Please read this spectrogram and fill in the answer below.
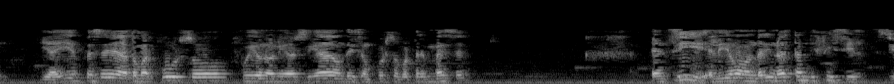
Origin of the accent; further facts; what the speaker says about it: Chile; moved away as an adult; now in Taiwan; Yo antes era de Chile y, bueno, me gusta mucho mi país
